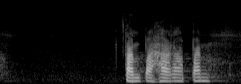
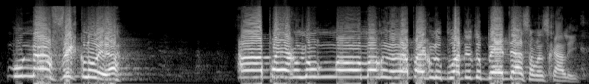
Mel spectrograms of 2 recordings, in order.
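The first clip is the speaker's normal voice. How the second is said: high, loud, furious yell; furious shout; 10 semitones higher, 15 dB louder than usual. Acted. Angry mother screams at the hypocritical man, furious. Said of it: "Langsung dia marah".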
